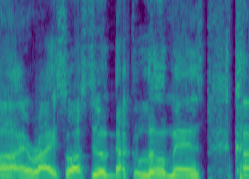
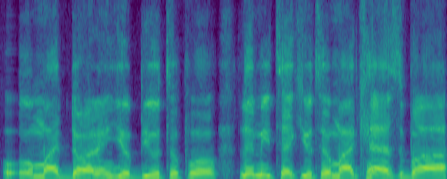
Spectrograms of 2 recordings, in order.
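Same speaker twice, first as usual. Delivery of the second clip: ordinary talk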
